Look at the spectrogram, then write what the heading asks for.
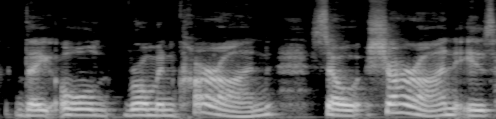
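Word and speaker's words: Charon: and you pronounce it you kind of say the beginning for Charlotte and so it's Sharon is the pronunciation not the old Roman Quran so Sharon is how you say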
